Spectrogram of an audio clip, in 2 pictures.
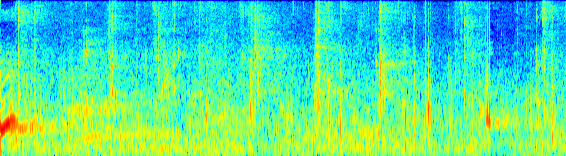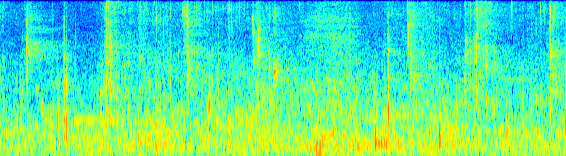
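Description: Close-miked eating of fried chicken lollipops: irregular wet chewing and biting clicks, with no steady rhythm.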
